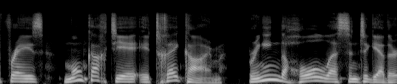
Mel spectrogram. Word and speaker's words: calme: Just remember to give it that very subtle soft uh sound at the end when you pronounce it. Not a hard stop, just a gentle breath to make it sound natural.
